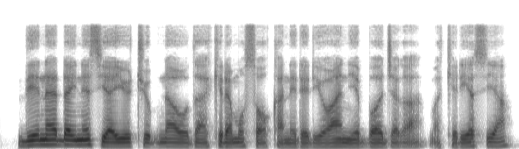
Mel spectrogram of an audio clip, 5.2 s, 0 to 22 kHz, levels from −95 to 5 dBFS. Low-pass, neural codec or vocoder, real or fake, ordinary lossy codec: 10.8 kHz; codec, 24 kHz, 0.9 kbps, DualCodec; fake; none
